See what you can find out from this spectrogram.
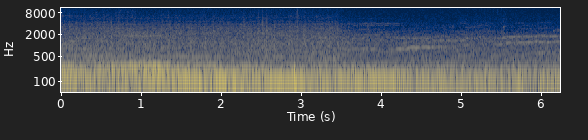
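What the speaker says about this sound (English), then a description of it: "hold the engine start button for a couple seconds until the engine starts" A 2016 American muscle car engine idles with a steady, loud low rumble that holds evenly throughout, with no voices over it.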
